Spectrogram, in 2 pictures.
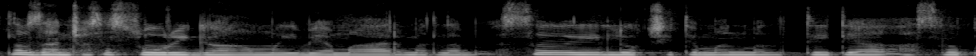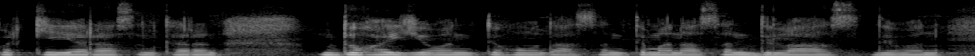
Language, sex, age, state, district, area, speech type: Kashmiri, female, 30-45, Jammu and Kashmir, Shopian, rural, spontaneous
